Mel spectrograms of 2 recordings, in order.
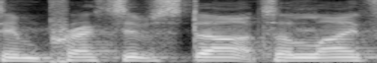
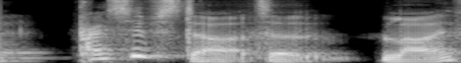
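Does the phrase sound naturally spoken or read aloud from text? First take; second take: read aloud; natural. First: It sounds flat, like reading aloud from text. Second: It sounds casual, like spontaneous conversational speech. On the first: The words are being read off a page. The speaker calls it wrong. "This is what you do when someone asks you to read something" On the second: The speaker's own opinion is being given. The speaker calls it right. "as though I'm thinking about where to go"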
